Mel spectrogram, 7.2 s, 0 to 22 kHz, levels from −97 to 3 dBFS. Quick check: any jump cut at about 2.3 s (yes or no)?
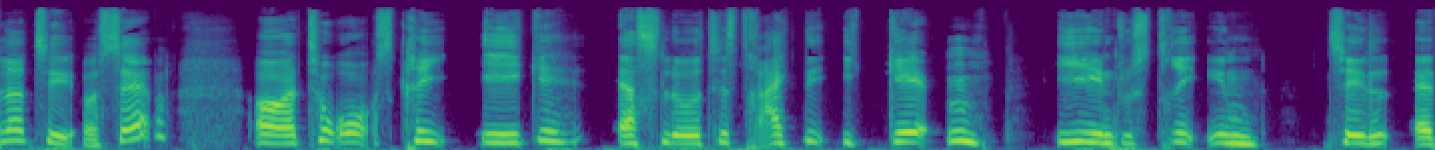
yes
